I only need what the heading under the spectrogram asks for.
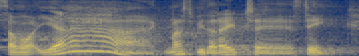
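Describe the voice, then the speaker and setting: In a large, echoey indoor hall with long reverb, a Kenyan man preaches a conversational sermon over faint music. His lowish voice swoops wildly in pitch at a measured pace as he shares personal stories informally, sprinkling in tag questions and Swahili asides.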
